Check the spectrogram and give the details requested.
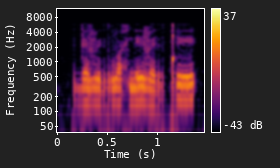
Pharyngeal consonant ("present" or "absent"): present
